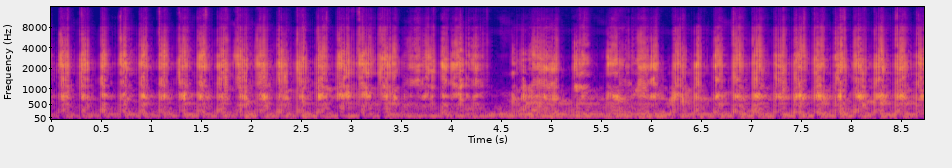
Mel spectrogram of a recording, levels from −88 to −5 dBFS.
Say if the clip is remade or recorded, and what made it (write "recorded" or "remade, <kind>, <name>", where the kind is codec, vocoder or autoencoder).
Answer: remade, vocoder, BigVGAN v2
